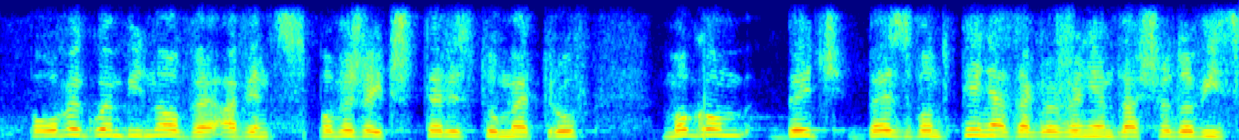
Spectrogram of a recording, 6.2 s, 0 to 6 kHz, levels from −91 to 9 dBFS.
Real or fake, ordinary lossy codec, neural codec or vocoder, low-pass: real; Opus, 16 kbps; none; 5.4 kHz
